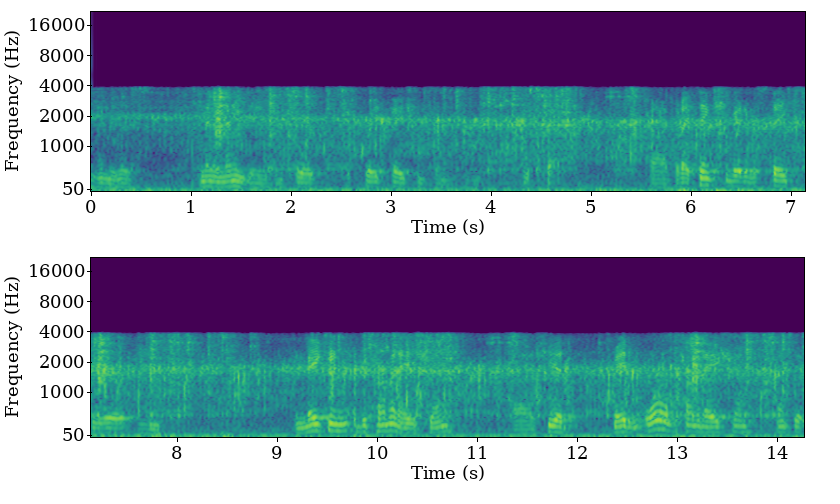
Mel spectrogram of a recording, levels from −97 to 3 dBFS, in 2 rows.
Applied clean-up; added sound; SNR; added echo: none; Fill (with liquid) + Glass; 2 dB; none.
